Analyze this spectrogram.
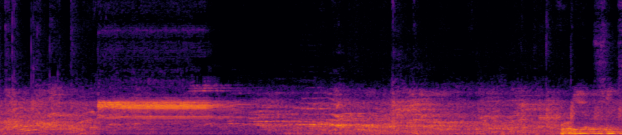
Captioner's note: buzzer; referee's whistle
